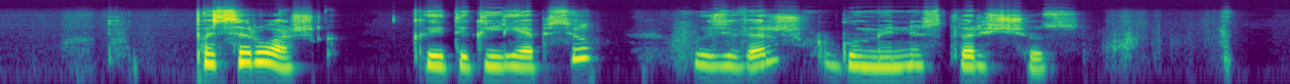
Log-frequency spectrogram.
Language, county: Lithuanian, Šiauliai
